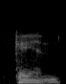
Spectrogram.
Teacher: that is the breathy or unvoiced th as in thin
